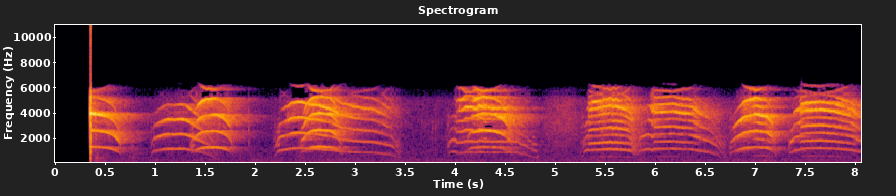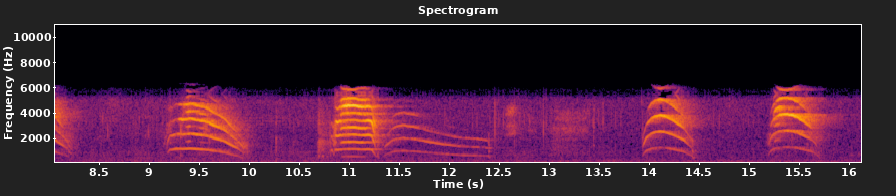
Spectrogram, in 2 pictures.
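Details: Two young kittens found alive in a box, meowing while being fed: a rapid series of high, arched, harmonic meows in bursts, several per second, with short pauses between bursts.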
